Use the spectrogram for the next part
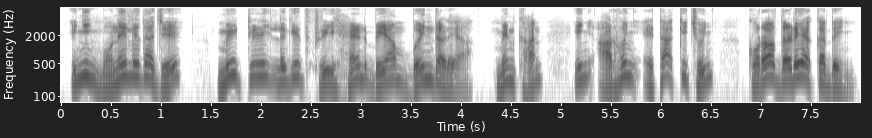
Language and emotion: Santali, surprised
